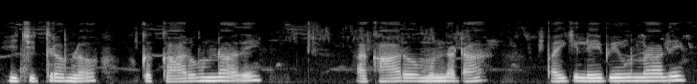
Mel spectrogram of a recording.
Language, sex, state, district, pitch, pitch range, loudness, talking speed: Telugu, male, Telangana, Mahabubabad, 150 Hz, 140-160 Hz, -13 LUFS, 95 wpm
